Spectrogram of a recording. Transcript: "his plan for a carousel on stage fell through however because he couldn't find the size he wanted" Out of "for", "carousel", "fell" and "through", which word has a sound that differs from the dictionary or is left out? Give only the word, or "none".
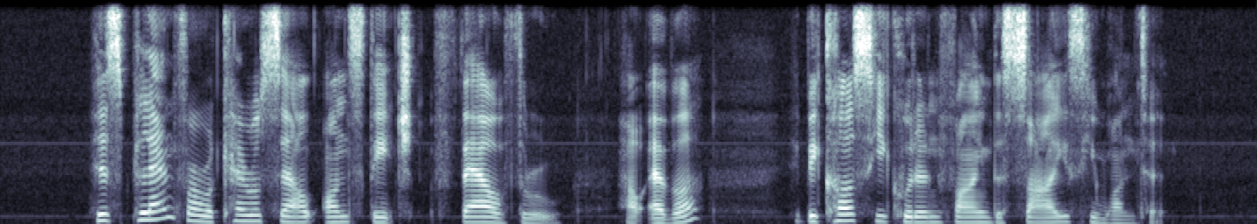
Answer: none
